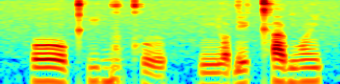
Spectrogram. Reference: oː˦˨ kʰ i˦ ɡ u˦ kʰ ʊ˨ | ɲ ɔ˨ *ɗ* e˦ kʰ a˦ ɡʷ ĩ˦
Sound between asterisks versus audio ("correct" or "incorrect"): correct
